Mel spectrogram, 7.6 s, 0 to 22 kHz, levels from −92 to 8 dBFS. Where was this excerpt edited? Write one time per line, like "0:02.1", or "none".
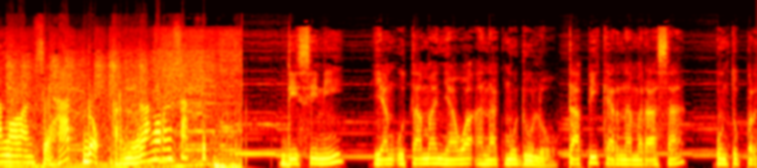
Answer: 0:02.3
0:05.6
